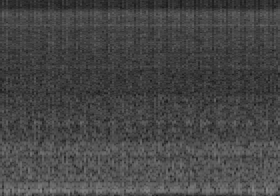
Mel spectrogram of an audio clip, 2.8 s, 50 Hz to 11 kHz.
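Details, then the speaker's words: Mabe twin-tub 12 lb washing machine, spin motor after repair running spin cycle: steady even low hum, previous rough jamming noise gone; normal spin motor running. "llevamos a girar la teoría del centrifugado y vamos a escuchar la gran diferencia el sonido que tenía responde ahora"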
